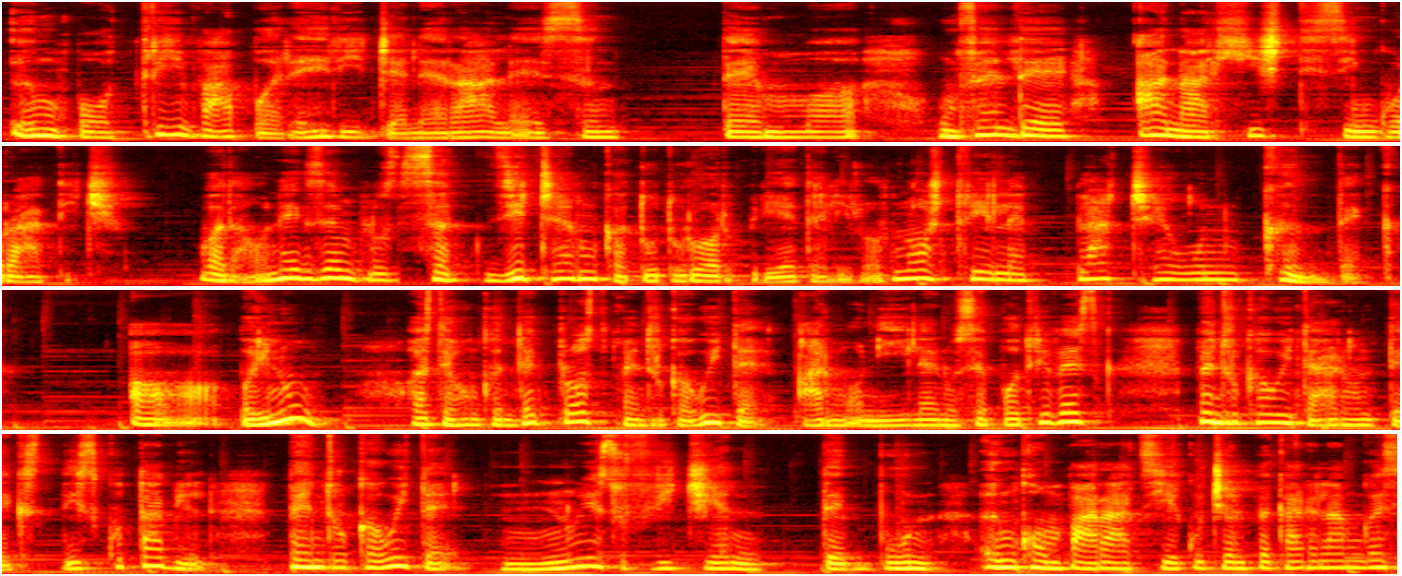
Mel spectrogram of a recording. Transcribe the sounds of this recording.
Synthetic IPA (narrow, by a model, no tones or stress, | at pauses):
ɨmpo̞t̪ɾivapəɾe̞ɾijd͡ʒe̞ne̞ɾale̞̰sɨnt̪ | e̞m | unfe̞ld̪e̞anarçiʃt̪ʲsiŋɡuɾat̪i̥t͡ʃʲ | vəd̪a̰wṵne̞ɡze̞mplusəzit͡ʃe̞mkət̪ut̪uɾo̞rpɾie̞t̪e̞lḭlo̞̰rno̞ʃt̪ɾile̞plat͡ʃe̞unkʰɨnt̪e̞k | ə̰pəjnuəst̪ajeuŋkɨnt̪e̞k̚pɾo̞st̪pe̞nt̪ɾukəujt̪e̞̰armo̞̰niːle̞nuse̞po̞t̪ɾive̞skpe̞nt̪ɾukəujt̪e̞aɾeunt̪e̞kst̪̚d̪iskut̪abilpe̞nt̪ɾukəujt̪e̞nuje̞sufit͡ʃie̞nt̪ | d̪e̞bunɨŋko̞mpaɾat̪sije̞kut͡ʃe̞lpe̞kaɾe̞lamɡəsi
